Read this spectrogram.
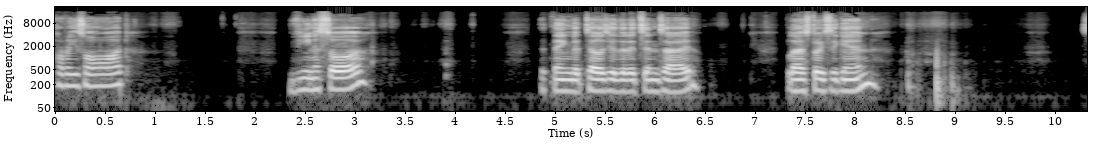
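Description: Plastic wrapping crinkles softly on a tin turned in the hands.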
